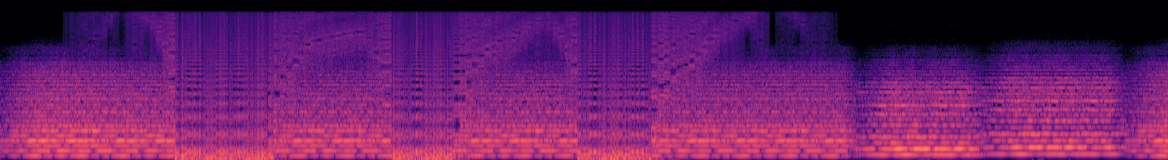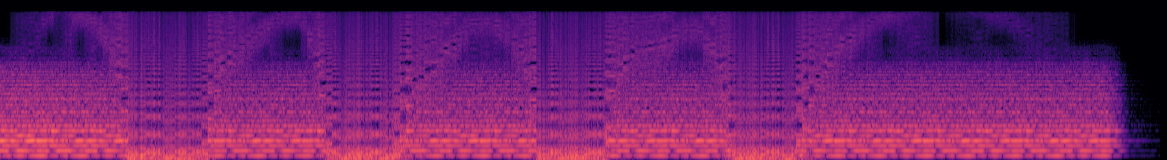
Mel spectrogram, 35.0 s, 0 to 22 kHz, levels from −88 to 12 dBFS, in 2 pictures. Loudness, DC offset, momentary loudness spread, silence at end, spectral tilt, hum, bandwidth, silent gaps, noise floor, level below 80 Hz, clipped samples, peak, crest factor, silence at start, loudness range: -23 LUFS; under 0.1%; 5 LU; 0.65 s; -5.5 dB/octave; none; 16 kHz; none; -62 dBFS; -34 dBFS; under 0.1%; -10 dBFS; 14 dB; 0 s; 3 LU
